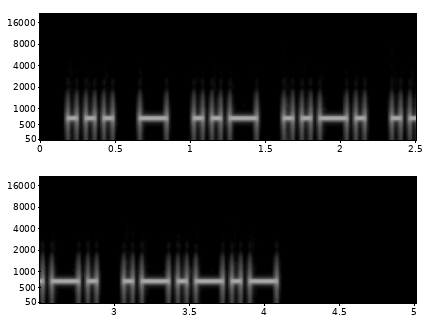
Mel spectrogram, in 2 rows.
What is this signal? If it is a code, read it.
Morse code, heard as a keyed tone, about 19 wpm, 700 Hz. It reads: STUFF.
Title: Sentences from Top 1400 Words 20wpm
